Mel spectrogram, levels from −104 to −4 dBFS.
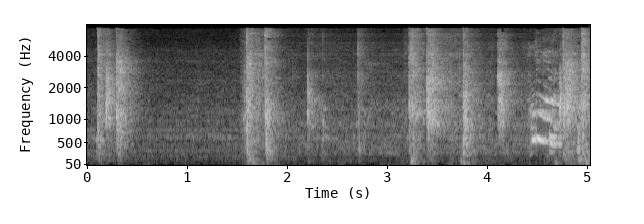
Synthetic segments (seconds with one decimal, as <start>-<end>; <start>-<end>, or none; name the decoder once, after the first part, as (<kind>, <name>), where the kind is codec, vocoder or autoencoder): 2.1-4.5 (codec, SNAC)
